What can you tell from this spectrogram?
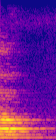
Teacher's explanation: बहुत कम वायु मुंह से निकलती है, हवा कम निकलती है, इसलिए इसे अल्प प्राण कहते हैं।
